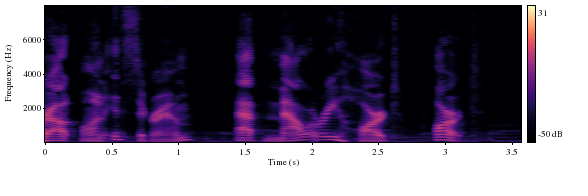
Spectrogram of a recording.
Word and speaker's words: Hart: You can check her out on Instagram at Mallory Hart Art. It sounds like it's spelled, and there's no E in heart. Mallory Hart Art.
